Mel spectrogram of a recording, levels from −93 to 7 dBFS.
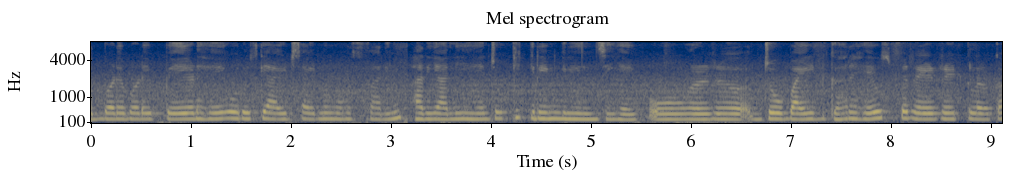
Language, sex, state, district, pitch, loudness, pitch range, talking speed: Hindi, female, Maharashtra, Dhule, 215 Hz, -27 LUFS, 205-220 Hz, 185 wpm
